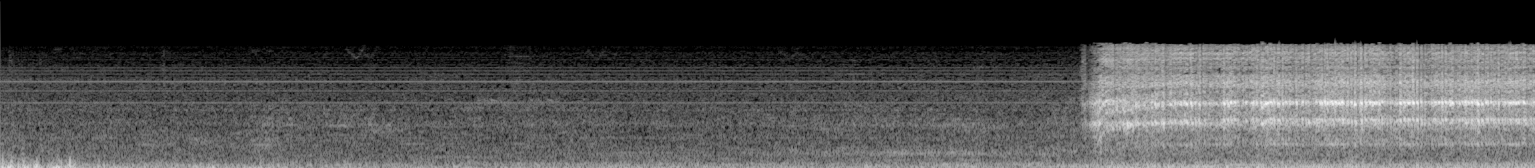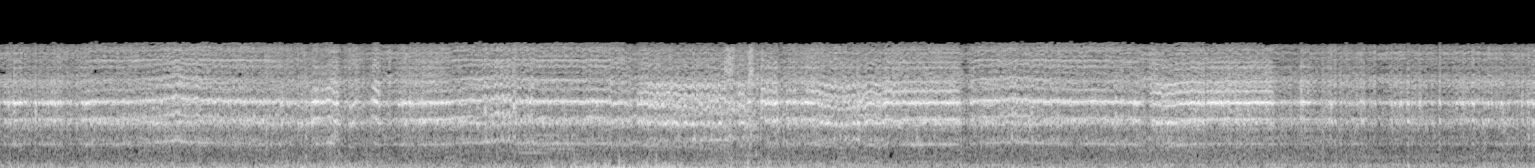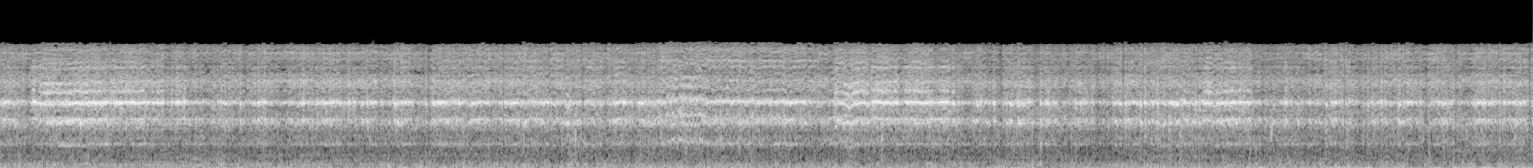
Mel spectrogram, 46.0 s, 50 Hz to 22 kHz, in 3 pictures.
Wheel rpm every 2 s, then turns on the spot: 0, 0, 0, 0, 0, 70, 160, 160, 160, 160, 160, 160, 160, 160, 160, 160, 160, 160, 160, 160, 160, 160, 160.
none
